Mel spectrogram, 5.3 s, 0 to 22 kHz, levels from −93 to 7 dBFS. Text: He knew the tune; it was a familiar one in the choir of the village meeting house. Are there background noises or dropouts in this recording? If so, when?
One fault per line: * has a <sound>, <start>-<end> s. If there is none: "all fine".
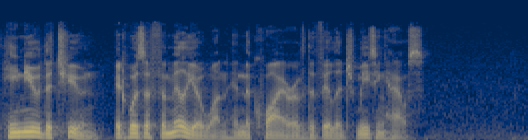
all fine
